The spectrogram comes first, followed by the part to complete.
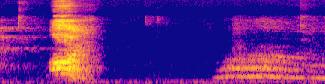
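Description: African grey parrot calling: a loud, short call about half a second in that slides down in pitch, then a longer, lower call that falls away near the end.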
